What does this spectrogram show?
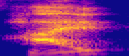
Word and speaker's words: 还: And it normally means hai, which is still, something like that. But it also means huan. It has two pronunciations, and of course, if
